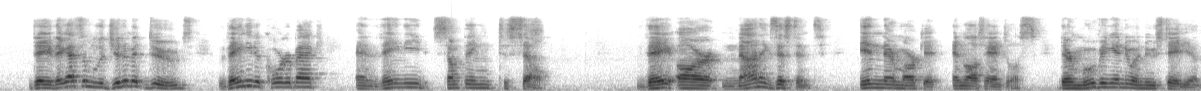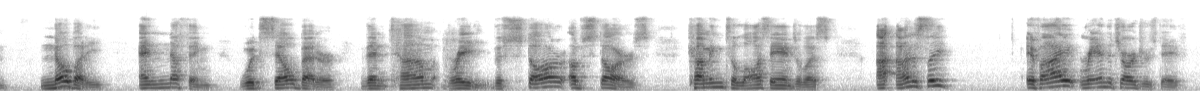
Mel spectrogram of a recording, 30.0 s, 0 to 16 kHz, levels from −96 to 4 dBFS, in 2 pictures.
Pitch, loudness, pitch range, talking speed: 130 Hz, -27 LUFS, 105-155 Hz, 115 wpm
